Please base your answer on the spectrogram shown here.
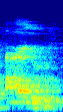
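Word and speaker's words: hour: এই লেটারটা বা এই অক্ষরটা উচ্চারণ হচ্ছে না, তার জন্য এটাকে আমরা বলবো সাইলেন্ট লেটার।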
